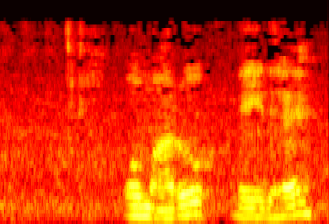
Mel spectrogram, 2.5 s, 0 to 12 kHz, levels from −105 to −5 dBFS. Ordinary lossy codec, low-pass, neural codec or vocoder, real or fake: MP3, 32 kbps; 9.9 kHz; vocoder, 22.05 kHz, 80 mel bands, Vocos; fake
